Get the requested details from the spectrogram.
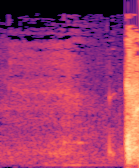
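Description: coughing

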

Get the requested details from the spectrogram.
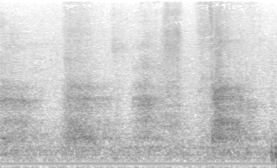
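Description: sneeze

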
